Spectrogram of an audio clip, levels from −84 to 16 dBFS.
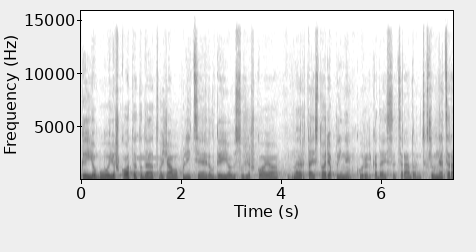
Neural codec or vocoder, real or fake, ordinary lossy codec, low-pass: none; real; Opus, 64 kbps; 14.4 kHz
